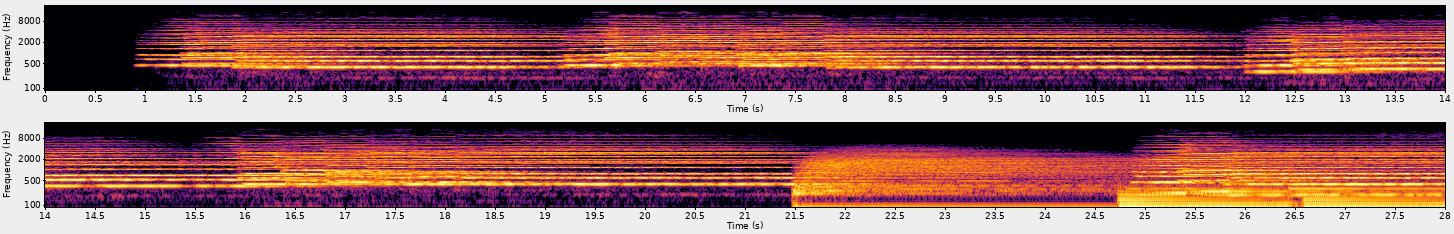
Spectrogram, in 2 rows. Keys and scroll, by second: 0.2 ctrl+z, 3.7 ctrl+z.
